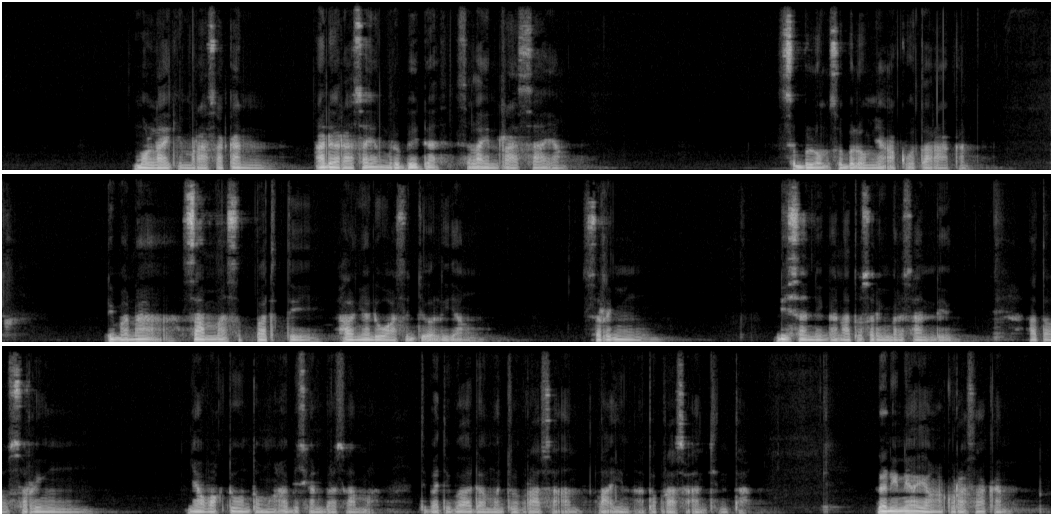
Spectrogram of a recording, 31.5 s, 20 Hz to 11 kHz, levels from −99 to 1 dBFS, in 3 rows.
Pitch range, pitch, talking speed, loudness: 95-110 Hz, 100 Hz, 80 wpm, -31 LUFS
